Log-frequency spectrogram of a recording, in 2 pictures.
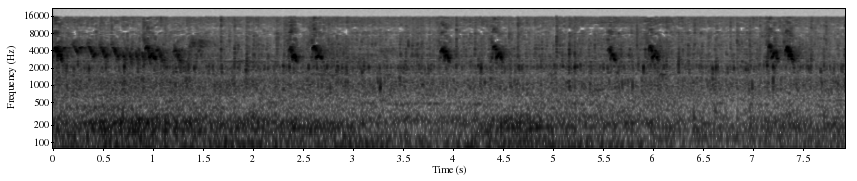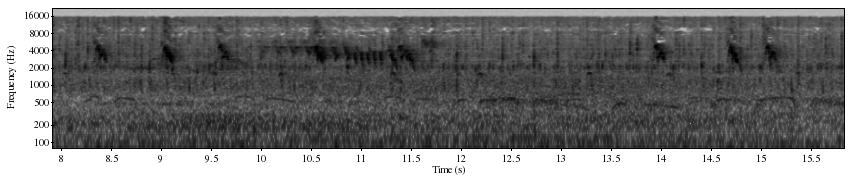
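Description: Small birds chirping: short high chirps repeating every second or so, with a couple of brief trills, over a steady low outdoor rumble.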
